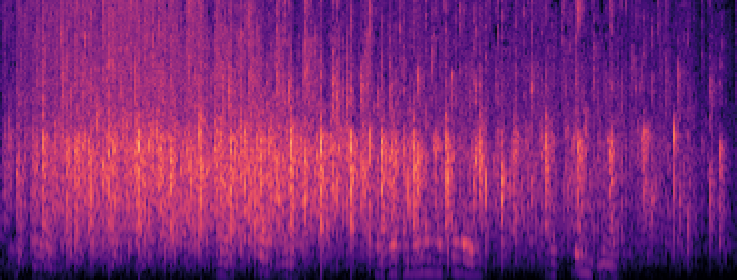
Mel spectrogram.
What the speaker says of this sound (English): So let's celebrate by clapping our hands.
